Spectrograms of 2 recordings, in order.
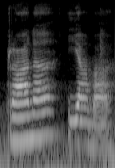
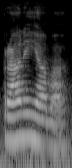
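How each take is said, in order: First: "pranayama" split into prana, then yama; broken into parts. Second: Said in the usual way. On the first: Shown as a demonstration. Yoga teacher introducing what the yogis call it, word broken in two. Teacher presenting a Sanskrit term.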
